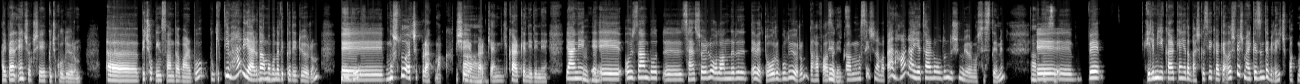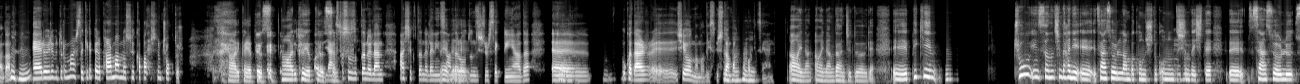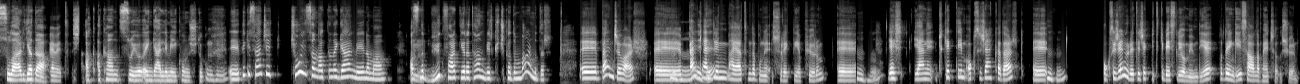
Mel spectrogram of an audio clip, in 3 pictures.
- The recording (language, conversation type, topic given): Turkish, podcast, Evde enerji tasarrufu yapmak için en etkili ve en basit yöntemler nelerdir?
- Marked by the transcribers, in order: other background noise; tapping; chuckle; chuckle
